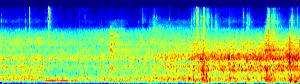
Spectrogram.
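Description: Steady road and tyre noise inside a car's cabin cruising on a highway, with a few short knocks in the second half.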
